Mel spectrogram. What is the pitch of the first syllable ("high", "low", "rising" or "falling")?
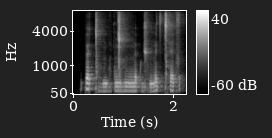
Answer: falling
